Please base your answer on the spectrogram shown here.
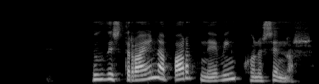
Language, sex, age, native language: Icelandic, female, 40-49, Icelandic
